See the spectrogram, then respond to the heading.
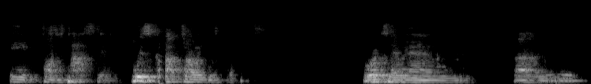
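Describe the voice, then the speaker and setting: A man's voice: mid-range voice, warm tone. Jovial Nigerian man emceeing a meeting. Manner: directive, jovial. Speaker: meeting host. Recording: echoey hall, distant mic, dull sound.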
